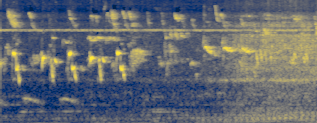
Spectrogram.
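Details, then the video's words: Yellow-vented bulbul, a lure recording for making other bulbuls sing: several loud, liquid chirped phrases in the first two seconds, then softer notes fading into broadband hiss. "pancingan trucukan terkomplit sangat bagus untuk membuat trucukan lain lebih gacor"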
